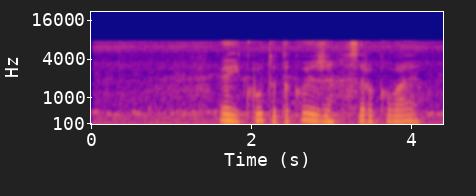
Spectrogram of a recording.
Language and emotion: Russian, neutral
